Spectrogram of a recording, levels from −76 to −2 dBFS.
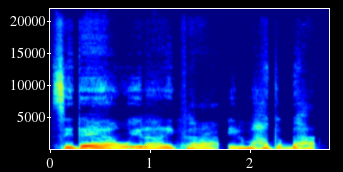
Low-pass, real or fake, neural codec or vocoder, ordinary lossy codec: none; fake; codec, 44.1 kHz, 2.6 kbps, DAC; none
